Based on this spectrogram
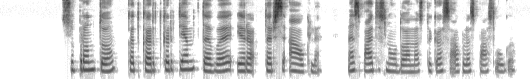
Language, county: Lithuanian, Vilnius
